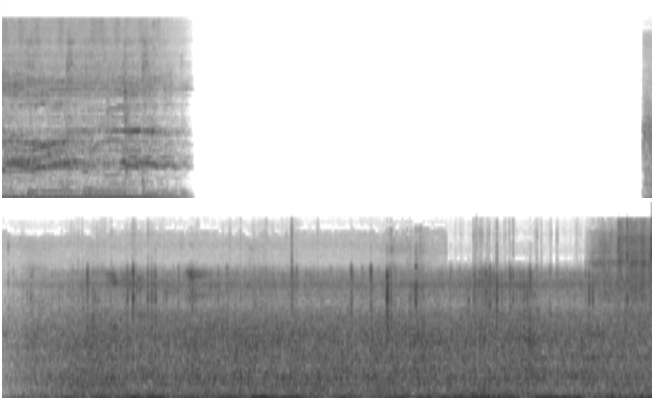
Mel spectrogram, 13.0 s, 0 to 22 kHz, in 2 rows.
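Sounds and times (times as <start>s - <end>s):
car engine and tyre rumble: 6.4s - 13.0s.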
